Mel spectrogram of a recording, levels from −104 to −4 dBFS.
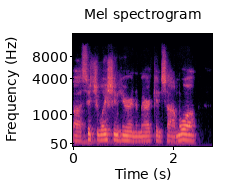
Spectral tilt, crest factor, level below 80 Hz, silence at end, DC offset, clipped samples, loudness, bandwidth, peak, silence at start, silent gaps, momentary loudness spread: -4 dB/octave; 16 dB; -62 dBFS; 0.35 s; under 0.1%; under 0.1%; -33 LUFS; 12 kHz; -18 dBFS; 0 s; none; 7 LU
